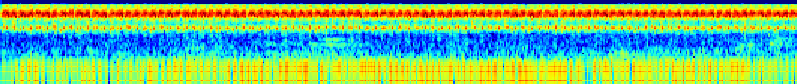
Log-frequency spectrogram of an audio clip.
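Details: Night recording of a wild katydid, locally walang kecek, used to tutor songbirds: constant high, sizzling buzz at even volume, over a faint low hum.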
